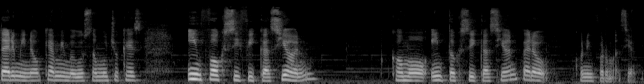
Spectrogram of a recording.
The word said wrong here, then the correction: infoxicación: infoxicación, de hecho, creo que lo dije mal, infoxicación, intoxicación, infoxicación.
